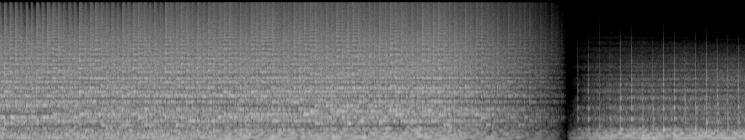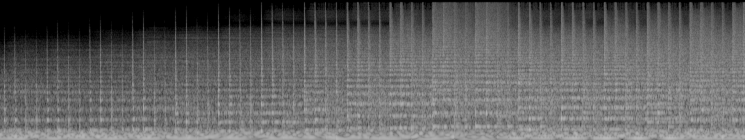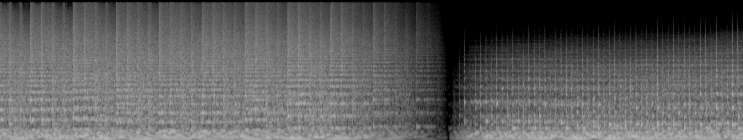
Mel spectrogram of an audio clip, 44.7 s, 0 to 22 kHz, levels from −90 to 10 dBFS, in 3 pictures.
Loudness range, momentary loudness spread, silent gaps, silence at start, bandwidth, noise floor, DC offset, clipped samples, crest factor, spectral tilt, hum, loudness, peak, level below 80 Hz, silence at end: 11 LU; 11 LU; none; 0 s; over 20 kHz; -50 dBFS; under 0.1%; under 0.1%; 18 dB; -3 dB/octave; none; -19 LUFS; -2 dBFS; -30 dBFS; 0 s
